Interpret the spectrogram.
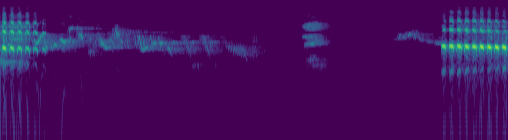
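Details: Tail of one White-throated kingfisher trill, then a few soft scattered notes and a long quiet gap, before a fresh loud rapid trill starts near the end.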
